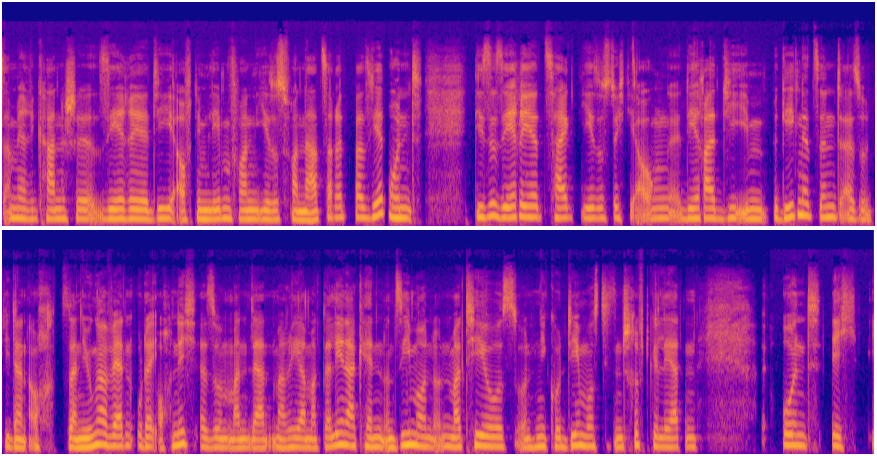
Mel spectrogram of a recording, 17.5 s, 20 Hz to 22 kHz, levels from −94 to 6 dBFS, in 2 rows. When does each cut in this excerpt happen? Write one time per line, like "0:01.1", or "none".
0:03.8
0:10.3
0:16.4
